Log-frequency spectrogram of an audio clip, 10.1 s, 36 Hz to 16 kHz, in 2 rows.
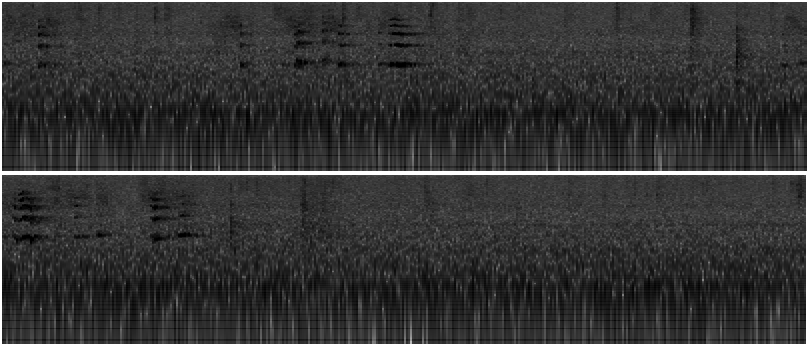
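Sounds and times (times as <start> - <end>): marker squeaking on whiteboard: 1.4 - 2.7, 4.8 - 6.4.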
